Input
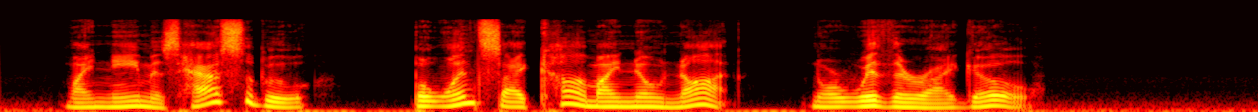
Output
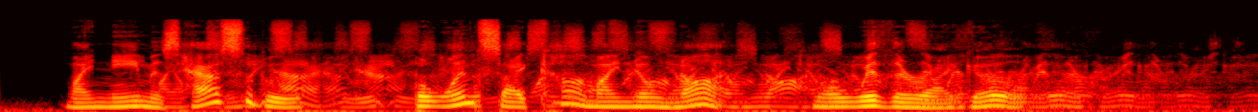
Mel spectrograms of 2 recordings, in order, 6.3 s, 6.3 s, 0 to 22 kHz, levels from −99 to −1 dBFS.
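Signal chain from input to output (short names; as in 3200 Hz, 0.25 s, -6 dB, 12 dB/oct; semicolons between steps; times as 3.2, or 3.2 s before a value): regenerating reverse delay 0.321 s, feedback 48%, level -13.5 dB; 2.74–3.2 bell 480 Hz -5.5 dB 2 oct; delay with a stepping band-pass 0.427 s, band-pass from 1100 Hz, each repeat 0.7 oct, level -5.5 dB; gain -8.5 dB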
